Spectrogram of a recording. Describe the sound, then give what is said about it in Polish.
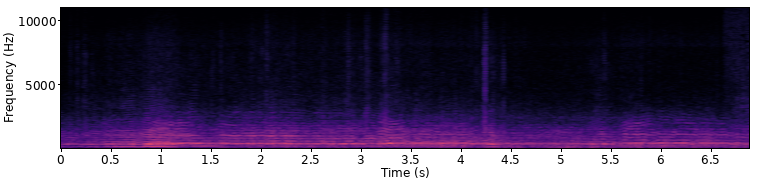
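A steady honeybee buzz drones on for several seconds, its pitch wavering slightly as the insect moves, with no voices present. “Pszczoły to w ogóle są tacy strażacy wśród owadów.”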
